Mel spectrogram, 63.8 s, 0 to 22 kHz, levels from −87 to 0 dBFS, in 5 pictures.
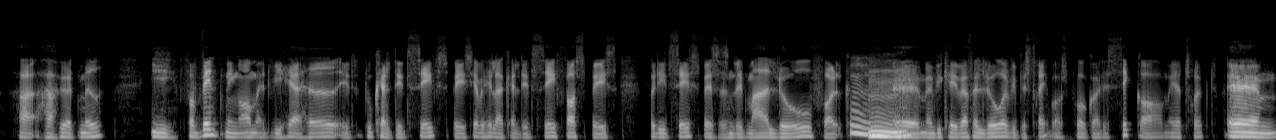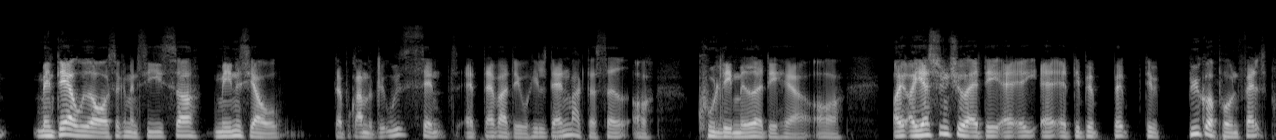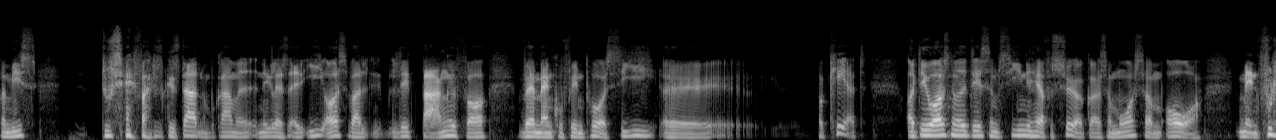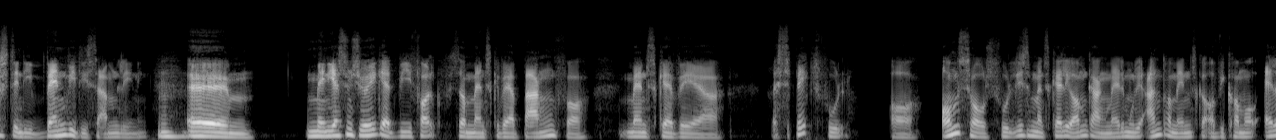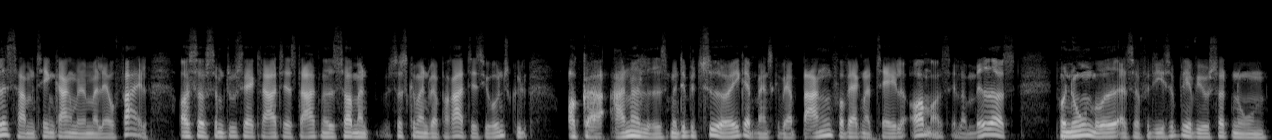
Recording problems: muffled; slightly; fading above 3 kHz

